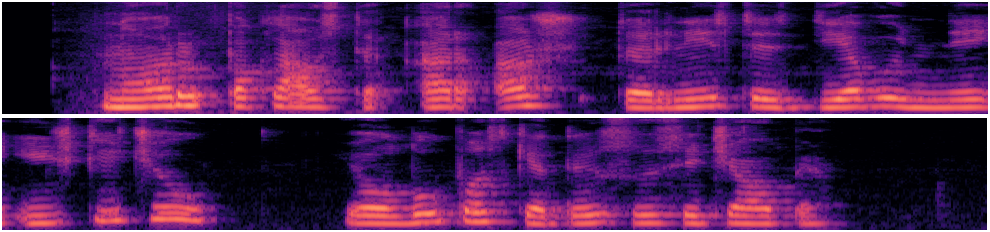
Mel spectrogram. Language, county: Lithuanian, Vilnius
